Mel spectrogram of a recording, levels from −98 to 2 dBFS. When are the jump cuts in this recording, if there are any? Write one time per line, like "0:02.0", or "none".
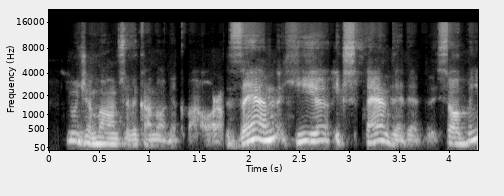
0:01.8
